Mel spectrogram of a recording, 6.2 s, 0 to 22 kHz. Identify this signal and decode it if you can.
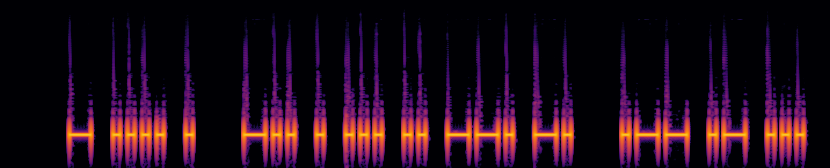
Morse code, heard as a keyed tone, about 22 wpm, 700 Hz. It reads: THE DESIGN WAS
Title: Sentences from Top 1000 Words - Review Part 5 - 22wpm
